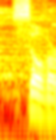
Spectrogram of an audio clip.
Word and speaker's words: Silva: Marquez Romeo Silva but the coach is like no no they pronounce it silver Romeo I'm like gotta be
